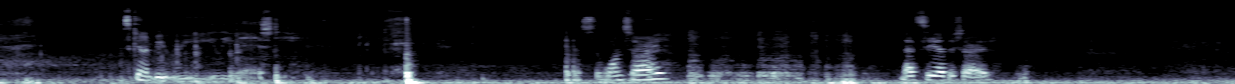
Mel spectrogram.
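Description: Fabric rustles and scrapes against the microphone.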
